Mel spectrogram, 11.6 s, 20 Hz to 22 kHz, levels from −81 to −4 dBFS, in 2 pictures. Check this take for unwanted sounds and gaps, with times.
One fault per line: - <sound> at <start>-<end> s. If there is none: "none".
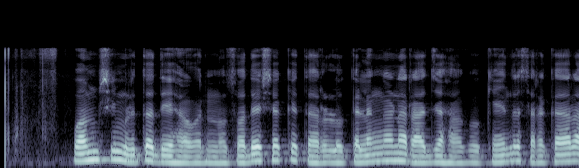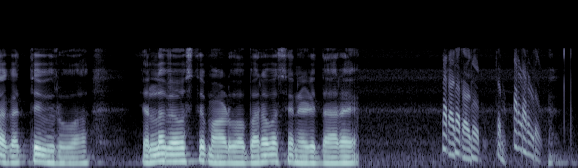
- chirp at 10.2-11.2 s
